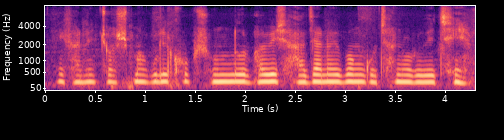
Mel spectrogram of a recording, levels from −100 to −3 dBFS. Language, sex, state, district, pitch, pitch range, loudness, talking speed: Bengali, female, West Bengal, Alipurduar, 210 Hz, 200-210 Hz, -17 LUFS, 110 wpm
